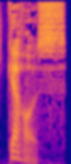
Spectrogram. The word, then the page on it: carrosse: francais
